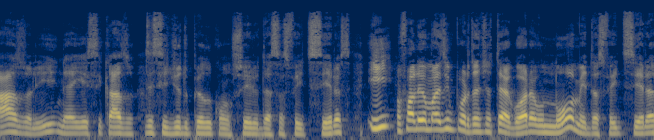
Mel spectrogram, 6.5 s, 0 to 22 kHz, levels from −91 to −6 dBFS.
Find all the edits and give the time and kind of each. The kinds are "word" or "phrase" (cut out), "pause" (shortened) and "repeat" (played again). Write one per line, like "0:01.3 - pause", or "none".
0:01.5 - word
0:04.0 - word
